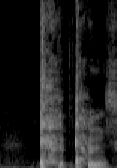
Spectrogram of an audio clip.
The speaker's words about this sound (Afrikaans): daar begin ek met 'n hoes sommer pessimisties.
